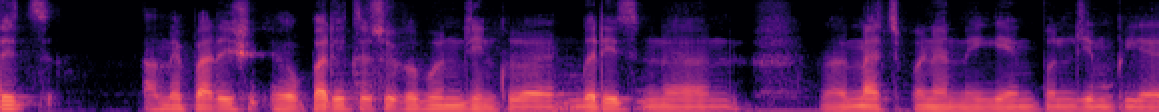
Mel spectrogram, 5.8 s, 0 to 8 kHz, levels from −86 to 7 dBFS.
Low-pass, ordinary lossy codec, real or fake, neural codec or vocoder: none; none; fake; codec, 16 kHz, 1 kbps, X-Codec, HuBERT features, trained on balanced general audio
